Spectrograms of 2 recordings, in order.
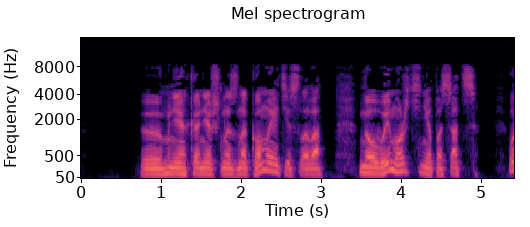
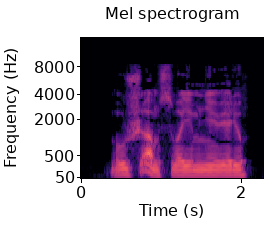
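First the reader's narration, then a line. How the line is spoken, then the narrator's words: Muttered. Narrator (Russian): пробормотал я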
